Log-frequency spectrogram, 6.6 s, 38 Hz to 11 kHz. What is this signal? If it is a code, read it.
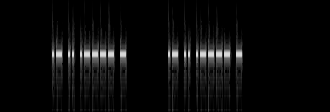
Morse code, heard as a keyed tone, about 31 wpm, 700 Hz. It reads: AI1T AI1T
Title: USA Call Signs - 4 Characters - Repeated 2x - 30wpm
